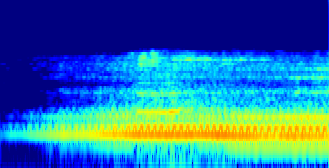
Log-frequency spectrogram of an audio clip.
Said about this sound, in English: We're lucky. There's a parking space. All right, pull in. Now turn off the motor.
